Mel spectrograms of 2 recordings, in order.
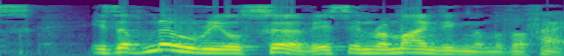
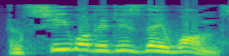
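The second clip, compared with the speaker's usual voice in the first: put-on a higher girlish voice; girl's voice; 8 semitones higher than usual. A narrator's reading. One girl sending Emily back, lightly voiced girl. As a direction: speak like one of the towing girls. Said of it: "says one".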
